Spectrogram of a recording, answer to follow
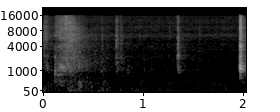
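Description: Near silence with a soft rustle near the start and a few faint clicks, the last one sharper just before the end: the plastic parts of an empty refrigerator's crisper drawers being handled.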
